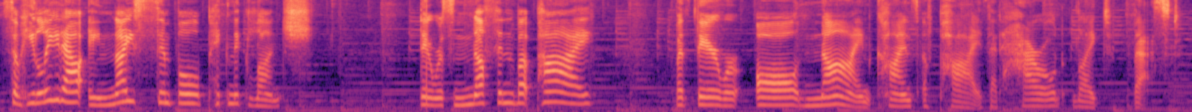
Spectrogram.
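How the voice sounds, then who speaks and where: A woman reading a children's picture book aloud in an expressive, measured storytelling manner. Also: mid-range voice. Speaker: read-aloud host.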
